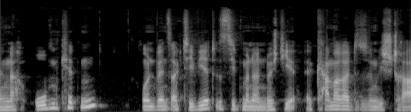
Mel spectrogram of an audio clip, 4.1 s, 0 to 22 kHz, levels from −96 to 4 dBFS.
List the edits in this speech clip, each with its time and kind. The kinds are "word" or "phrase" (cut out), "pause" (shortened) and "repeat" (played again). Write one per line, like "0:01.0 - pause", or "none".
none

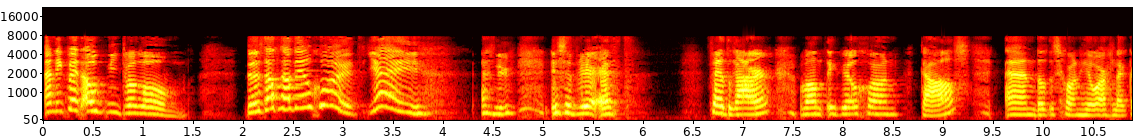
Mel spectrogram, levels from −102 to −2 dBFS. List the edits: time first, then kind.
none

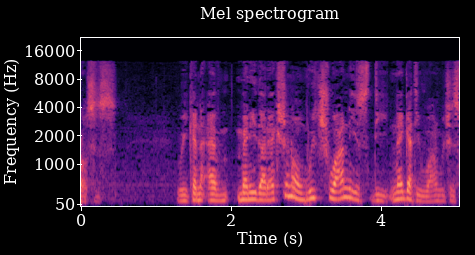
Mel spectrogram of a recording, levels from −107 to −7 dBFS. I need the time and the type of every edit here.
none

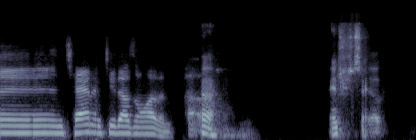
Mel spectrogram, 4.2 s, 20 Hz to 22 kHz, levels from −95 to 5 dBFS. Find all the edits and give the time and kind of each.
0:01.8 - pause

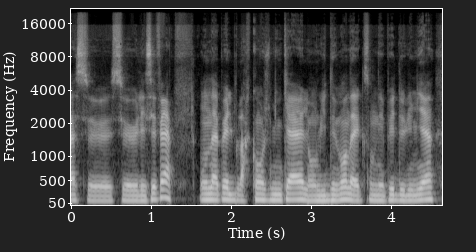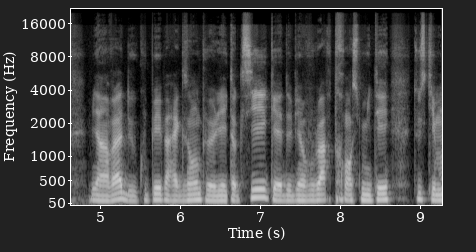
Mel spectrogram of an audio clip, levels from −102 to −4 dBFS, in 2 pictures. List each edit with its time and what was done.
0:02.1 - phrase
0:03.0 - word
0:06.6 - word

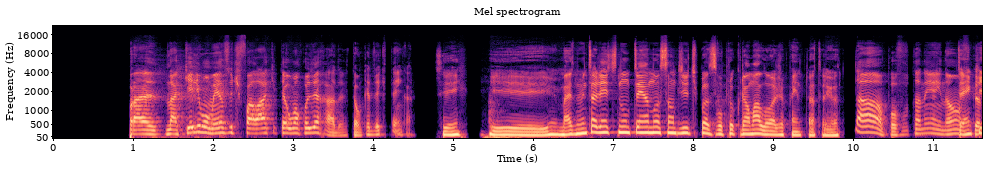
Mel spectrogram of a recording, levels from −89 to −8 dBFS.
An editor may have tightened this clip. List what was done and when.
0:07.8 - word
0:08.3 - word
0:09.9 - pause

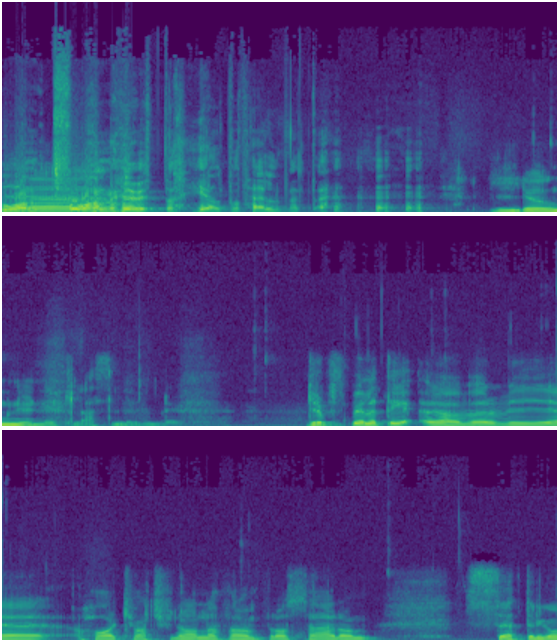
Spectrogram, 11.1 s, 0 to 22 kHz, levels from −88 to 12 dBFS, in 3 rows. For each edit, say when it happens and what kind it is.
none

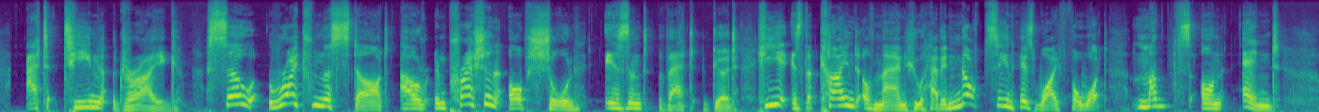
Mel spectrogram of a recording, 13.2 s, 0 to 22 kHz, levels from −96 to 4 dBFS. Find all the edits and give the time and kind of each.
none

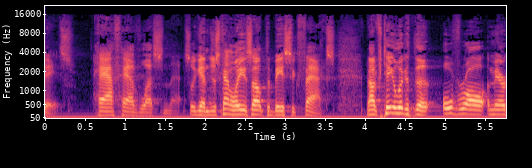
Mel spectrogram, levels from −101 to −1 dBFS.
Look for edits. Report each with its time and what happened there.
none

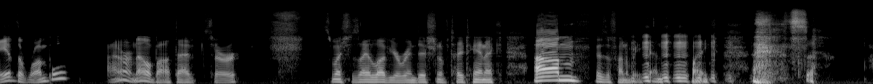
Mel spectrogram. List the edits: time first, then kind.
0:02.0 - pause
0:05.9 - pause

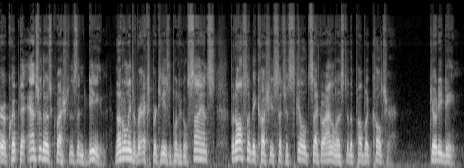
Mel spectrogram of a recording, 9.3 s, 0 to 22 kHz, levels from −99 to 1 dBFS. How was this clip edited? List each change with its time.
0:01.7 - word
0:02.2 - pause
0:02.6 - word

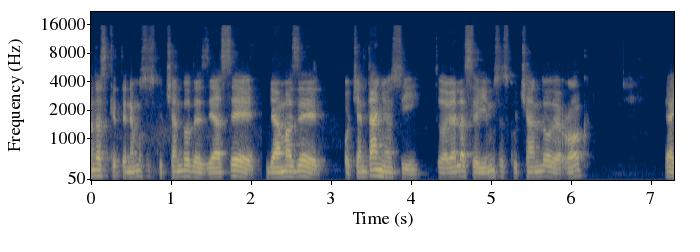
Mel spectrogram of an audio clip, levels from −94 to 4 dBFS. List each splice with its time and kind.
0:02.1 - pause

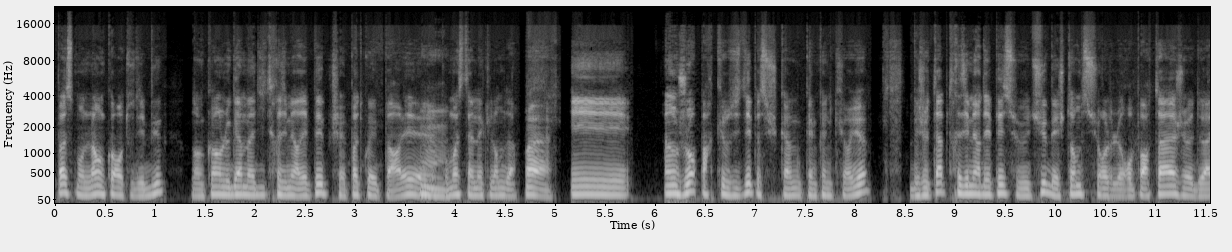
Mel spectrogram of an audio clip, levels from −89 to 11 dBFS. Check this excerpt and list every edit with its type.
0:02.7 - phrase
0:05.0 - pause
0:08.6 - word
0:10.5 - word

